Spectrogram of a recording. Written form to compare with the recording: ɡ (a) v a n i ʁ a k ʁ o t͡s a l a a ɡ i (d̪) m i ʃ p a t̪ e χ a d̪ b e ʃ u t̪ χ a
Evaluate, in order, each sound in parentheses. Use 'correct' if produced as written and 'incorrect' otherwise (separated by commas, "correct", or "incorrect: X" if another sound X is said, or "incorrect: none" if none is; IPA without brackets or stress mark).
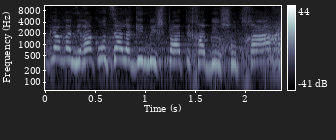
correct, correct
